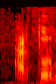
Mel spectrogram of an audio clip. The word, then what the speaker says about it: Arthur: ¿te gusta Arthur o Artur? O Artur, no sé todavía cómo se dice. – Artur más.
